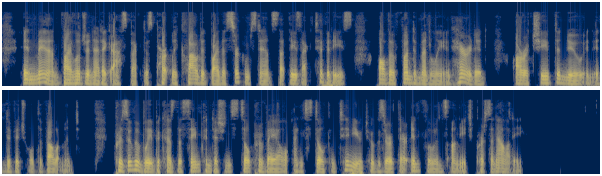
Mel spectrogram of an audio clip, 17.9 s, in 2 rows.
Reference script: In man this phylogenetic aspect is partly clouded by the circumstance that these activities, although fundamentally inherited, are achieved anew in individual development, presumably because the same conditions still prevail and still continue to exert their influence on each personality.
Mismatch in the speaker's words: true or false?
true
